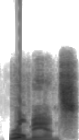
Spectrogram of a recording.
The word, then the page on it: romance: American English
